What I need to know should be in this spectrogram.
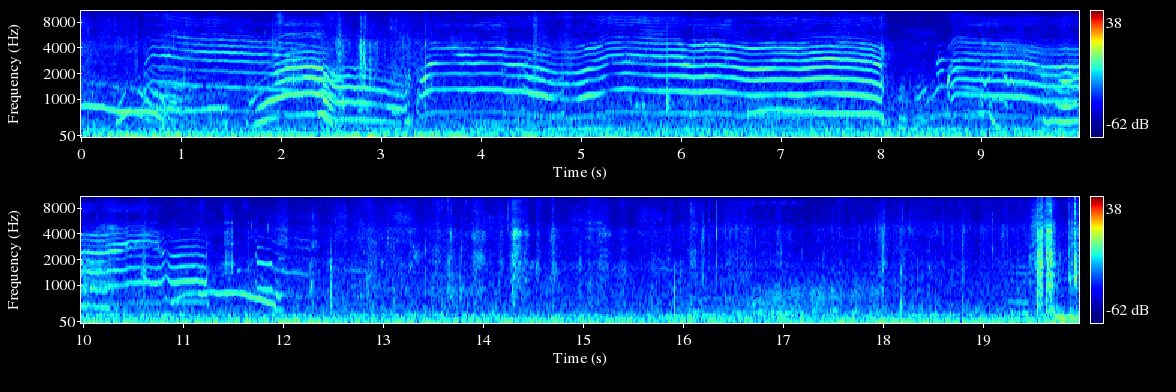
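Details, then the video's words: Many street cats eating raw fish, giving loud, drawn-out, wavering meows one after another for about twelve seconds. The calls then fade to quieter feeding noises and clatter. "Many Cats eating raw fish"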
